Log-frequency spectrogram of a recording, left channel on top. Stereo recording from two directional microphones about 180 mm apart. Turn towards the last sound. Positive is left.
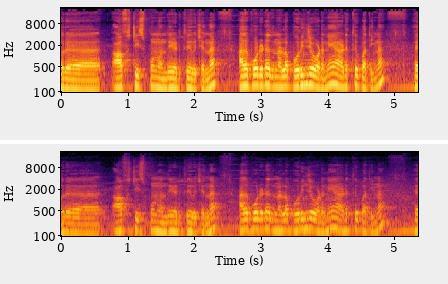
turn(degrees=40)  # may be behind; listen again after turning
